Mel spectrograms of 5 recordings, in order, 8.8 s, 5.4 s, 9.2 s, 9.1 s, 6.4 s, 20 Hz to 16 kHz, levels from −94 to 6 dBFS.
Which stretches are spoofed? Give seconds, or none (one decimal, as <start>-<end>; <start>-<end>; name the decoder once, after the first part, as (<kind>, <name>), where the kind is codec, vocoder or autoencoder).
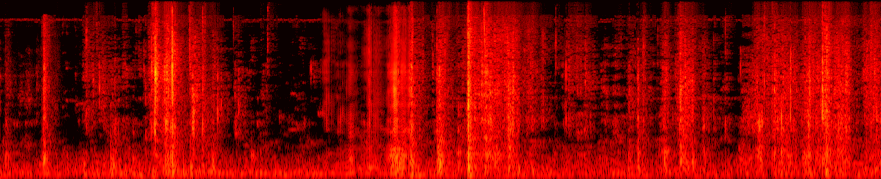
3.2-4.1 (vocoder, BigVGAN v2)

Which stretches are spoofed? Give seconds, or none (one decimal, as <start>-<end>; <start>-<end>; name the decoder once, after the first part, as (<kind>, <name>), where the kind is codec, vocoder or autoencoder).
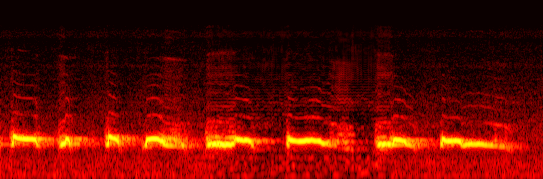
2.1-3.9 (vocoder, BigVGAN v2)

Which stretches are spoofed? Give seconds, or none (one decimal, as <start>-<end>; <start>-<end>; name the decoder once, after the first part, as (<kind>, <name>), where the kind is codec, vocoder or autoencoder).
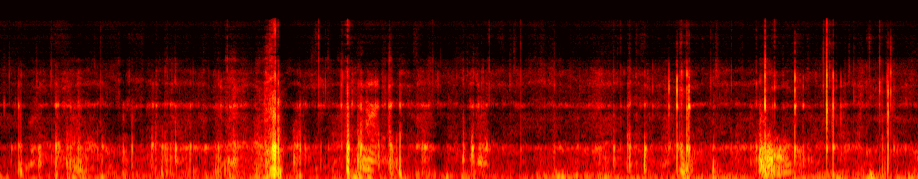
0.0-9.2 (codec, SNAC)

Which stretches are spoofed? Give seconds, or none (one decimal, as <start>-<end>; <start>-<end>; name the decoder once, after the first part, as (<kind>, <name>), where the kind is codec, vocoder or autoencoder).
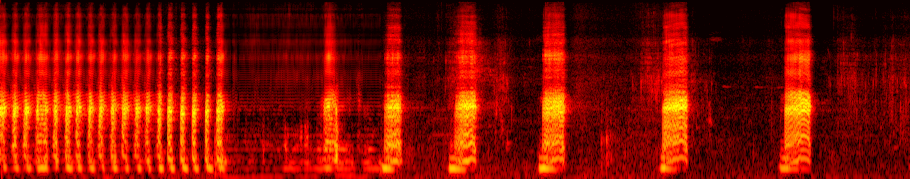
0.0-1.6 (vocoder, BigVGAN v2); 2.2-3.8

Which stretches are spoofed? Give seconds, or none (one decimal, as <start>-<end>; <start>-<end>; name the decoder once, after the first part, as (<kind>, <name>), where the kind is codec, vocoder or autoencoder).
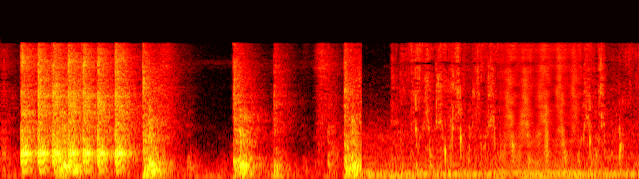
5.0-5.8 (vocoder, Vocos)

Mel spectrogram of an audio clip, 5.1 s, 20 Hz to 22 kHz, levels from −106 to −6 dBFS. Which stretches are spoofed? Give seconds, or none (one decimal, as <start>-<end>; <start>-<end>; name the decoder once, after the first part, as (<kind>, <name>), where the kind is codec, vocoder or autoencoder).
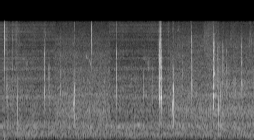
0.0-1.1 (codec, SNAC); 2.2-3.4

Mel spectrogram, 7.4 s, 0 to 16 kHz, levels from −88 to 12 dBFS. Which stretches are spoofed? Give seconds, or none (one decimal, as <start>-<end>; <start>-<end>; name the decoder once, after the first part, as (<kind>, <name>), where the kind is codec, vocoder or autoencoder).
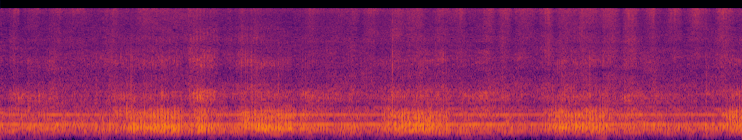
0.0-1.5 (codec, SNAC); 2.2-7.4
